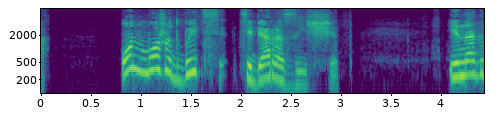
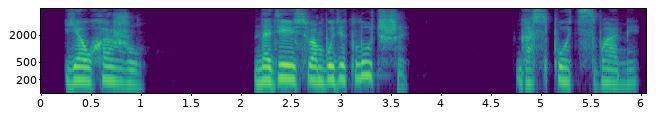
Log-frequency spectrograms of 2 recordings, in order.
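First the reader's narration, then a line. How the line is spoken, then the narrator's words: Halting whisper. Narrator (Russian): прошептала, не находя слов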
